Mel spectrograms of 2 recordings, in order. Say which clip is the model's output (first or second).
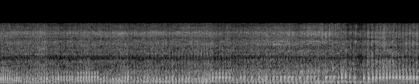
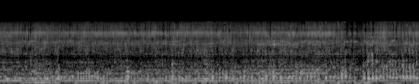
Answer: second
